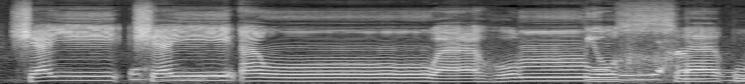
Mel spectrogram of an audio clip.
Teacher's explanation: aunya ketika lebur ke wawu kan idgham bigunnah itu dia ditahan dulu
